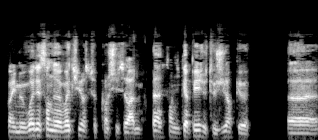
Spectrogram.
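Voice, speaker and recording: A man speaks at a fairly quick pace in a medium-pitched voice. His intonation is fairly even, and the sound is dry and close with no echo. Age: 50s. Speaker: Parkinson's patient sharing his story. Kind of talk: testimony. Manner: hesitant, many fillers and repetitions.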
